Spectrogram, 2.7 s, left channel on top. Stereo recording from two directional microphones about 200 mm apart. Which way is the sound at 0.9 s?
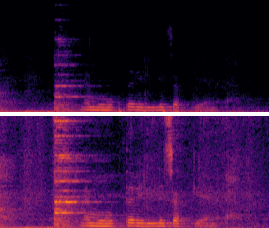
15° right (ahead or behind).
